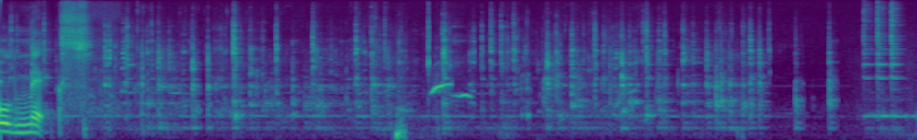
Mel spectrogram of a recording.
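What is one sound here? A spoon stirs and clinks in a glass of water.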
